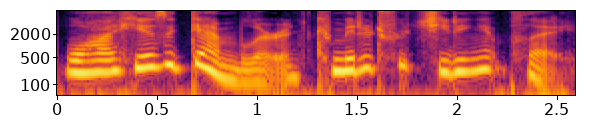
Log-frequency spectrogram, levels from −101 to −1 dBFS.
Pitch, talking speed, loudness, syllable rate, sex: 220 Hz, 255 wpm, -16 LUFS, 6.0 syllables/s, female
